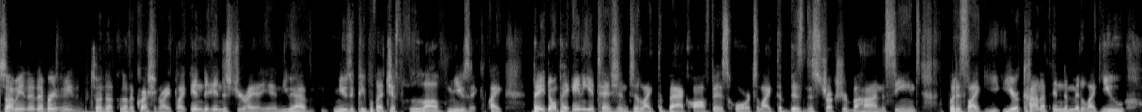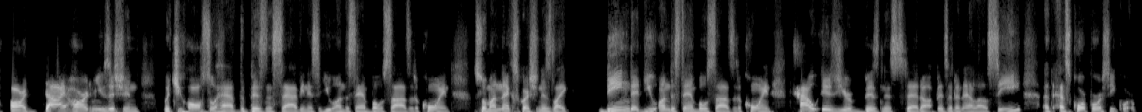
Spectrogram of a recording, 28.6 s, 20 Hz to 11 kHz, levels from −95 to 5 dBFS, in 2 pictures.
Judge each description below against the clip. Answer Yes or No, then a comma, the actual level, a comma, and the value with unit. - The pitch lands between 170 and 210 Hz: No, medium, 140 Hz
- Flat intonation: No, average, 4.5 semitones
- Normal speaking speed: No, fast, 225 wpm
